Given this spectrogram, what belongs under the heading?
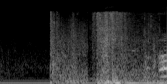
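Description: Sudden burst of video game gunfire kicks in after a quiet start, a dense loud crackle of shots that keeps building, with a voice speaking briefly near the end.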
